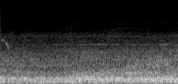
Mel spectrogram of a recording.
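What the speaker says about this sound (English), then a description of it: "These planes must be taking off 30 seconds apart, and this is only a little country regional airport" Airplane taking off from a small country regional airport, a steady loud low engine roar with no break, close and alone without voices.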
